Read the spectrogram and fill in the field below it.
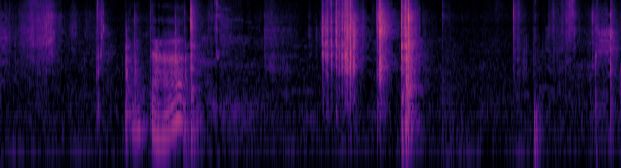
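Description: Scissors snip through packing tape in several short, crisp bursts close by while making recycled cereal box drawers, with a brief spoken remark between cuts.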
